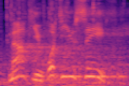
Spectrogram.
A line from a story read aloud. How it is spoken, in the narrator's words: I shouted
